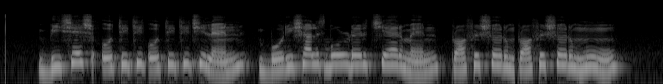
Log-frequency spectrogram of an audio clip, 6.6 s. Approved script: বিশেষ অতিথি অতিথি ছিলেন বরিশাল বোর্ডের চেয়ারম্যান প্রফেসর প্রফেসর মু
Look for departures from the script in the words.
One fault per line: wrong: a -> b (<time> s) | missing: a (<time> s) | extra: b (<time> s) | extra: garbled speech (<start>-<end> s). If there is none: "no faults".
no faults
